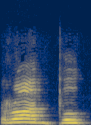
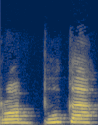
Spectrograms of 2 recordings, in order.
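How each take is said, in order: First: The word ends on a bare consonant. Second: The word ends on a final vowel. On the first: The speaker calls it right. "उसको प्रॉपर साकिन करें फिर वक़्फ़ करें" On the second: The speaker calls it wrong. "अब हम ऐसे नहीं कर सकते रब्बुका और यहाँ वक़्फ़ कर दिया"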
